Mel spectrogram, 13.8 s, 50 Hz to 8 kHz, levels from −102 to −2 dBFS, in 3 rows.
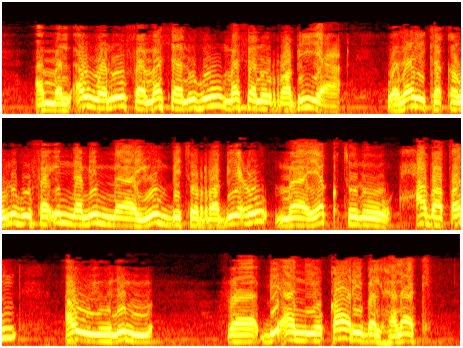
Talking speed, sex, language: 85 wpm, male, Arabic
